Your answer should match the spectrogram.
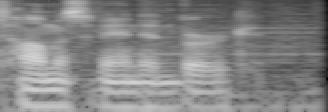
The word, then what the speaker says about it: Thomas van den Berg: Thomas Vandenberg.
